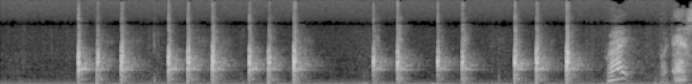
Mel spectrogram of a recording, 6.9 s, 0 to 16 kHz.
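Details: Tapped, simulated three-beat gallop rhythm with the extra sound placed just before and close to S1 (a "Tennessee" cadence), with a brief voice at the end; imitation of a fourth heart sound (S4 gallop).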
